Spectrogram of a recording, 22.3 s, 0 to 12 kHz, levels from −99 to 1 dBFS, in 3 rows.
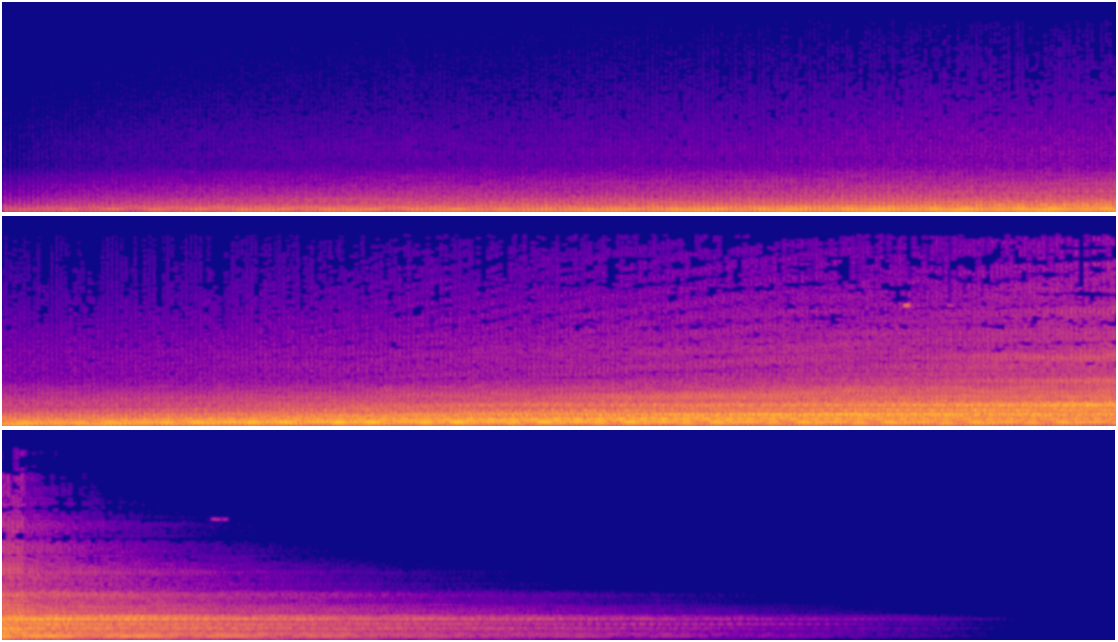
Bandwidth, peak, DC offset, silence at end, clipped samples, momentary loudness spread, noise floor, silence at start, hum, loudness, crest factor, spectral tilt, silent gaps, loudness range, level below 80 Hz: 8.2 kHz; -2 dBFS; under 0.1%; 4.3 s; under 0.1%; 19 LU; -86 dBFS; 0.1 s; none; -19 LUFS; 18 dB; -8.5 dB/octave; none; 16 LU; -72 dBFS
